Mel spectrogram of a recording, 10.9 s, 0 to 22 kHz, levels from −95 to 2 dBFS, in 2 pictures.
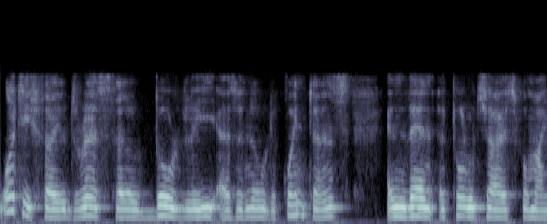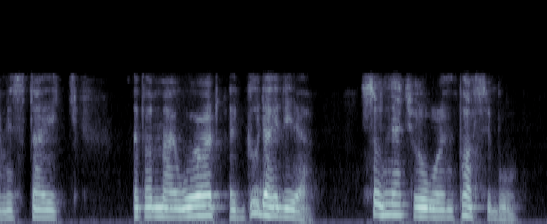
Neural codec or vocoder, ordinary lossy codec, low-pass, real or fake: codec, 16 kHz, 16 kbps, FreqCodec, smaller model; Opus, 24 kbps; 5.4 kHz; fake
